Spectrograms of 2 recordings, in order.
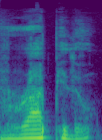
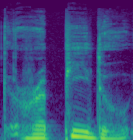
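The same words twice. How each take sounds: First: "rápido" as RAH-pee-doo; first-syllable stress on "rápido", weak ending. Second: "rapido" misread as ra-PEE-doo; middle-stressed "rapido", long ee. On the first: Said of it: "instead of rápido, which is incorrect". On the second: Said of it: "P would likely take the stress". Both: Shown as a demonstration.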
